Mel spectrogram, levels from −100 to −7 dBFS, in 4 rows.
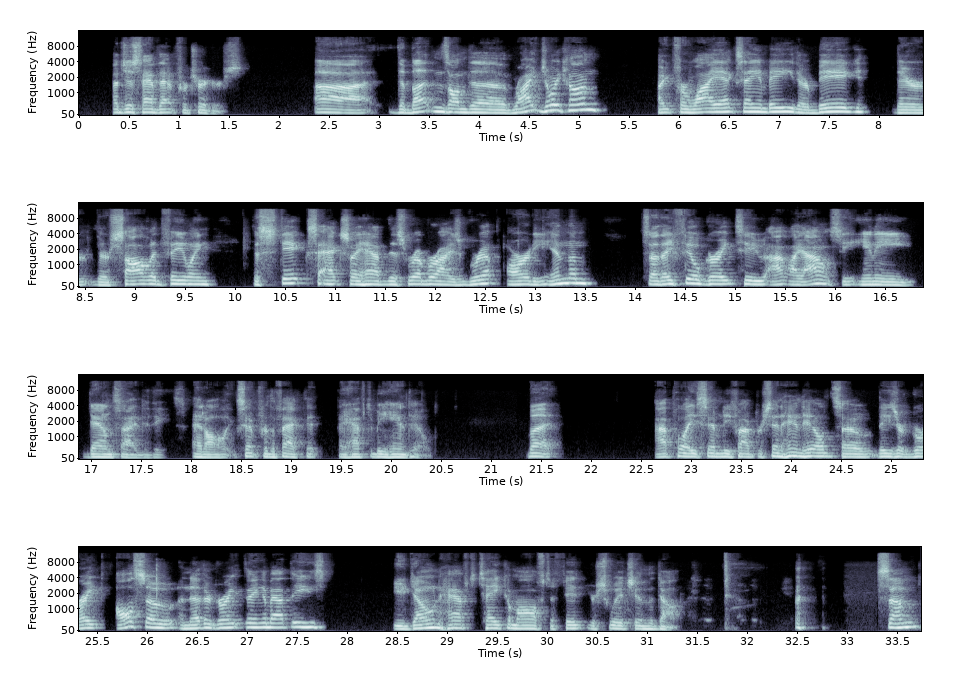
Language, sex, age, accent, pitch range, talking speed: English, male, 40-59, American, 130-165 Hz, 165 wpm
